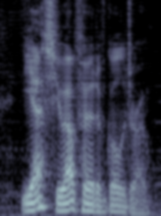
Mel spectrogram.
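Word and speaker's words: Gauldrone: I called g-a-u-l d-r-o-n-e so so goal and then drone okay you see even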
